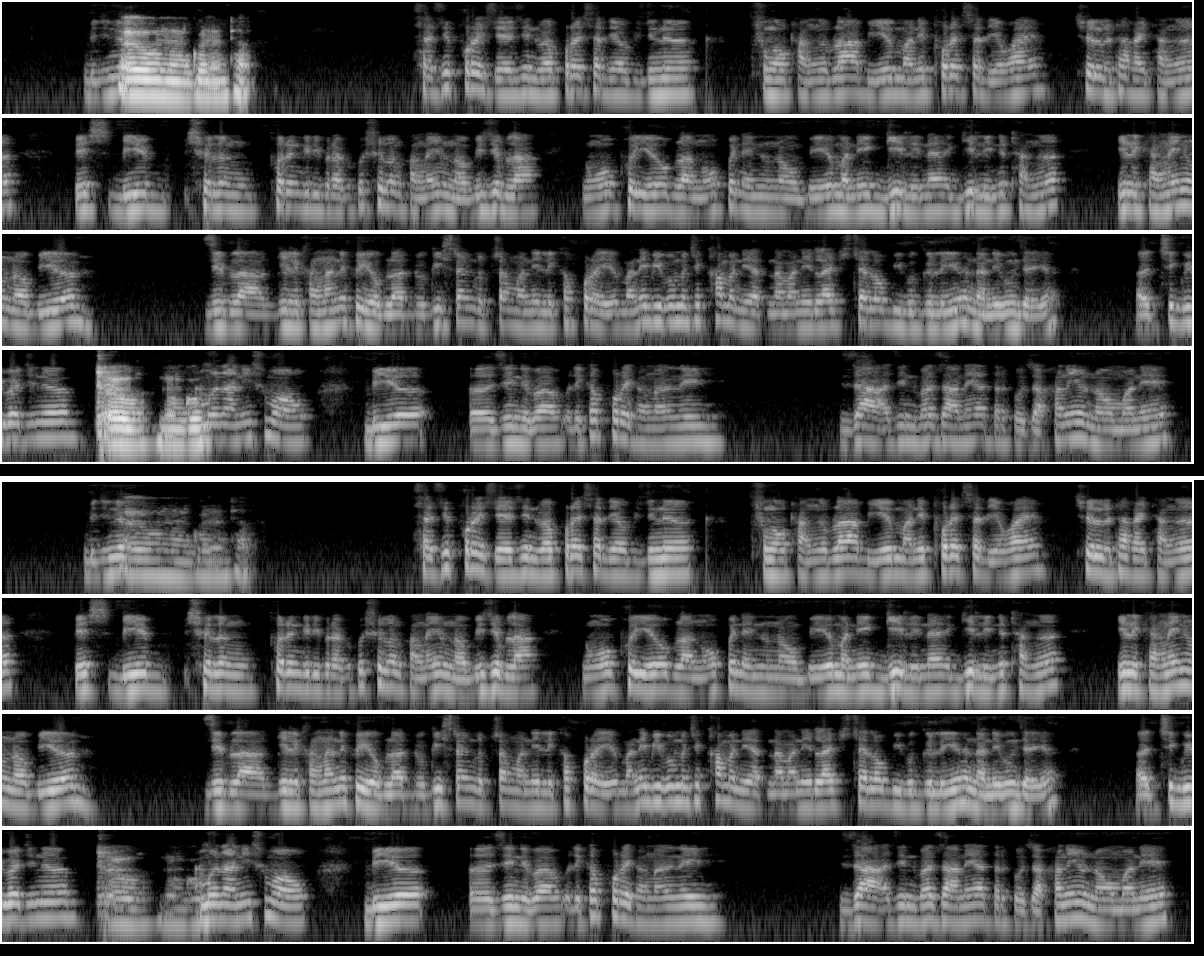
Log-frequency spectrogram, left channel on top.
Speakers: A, on the right; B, on the left.
A: बिदिनो
B: औ नंगौ नोंथां
A: सासे फरायसाया जेनेबा फरायसालियाव बिदिनो फुङाव थाङोब्ला बियो माने फरायसालियावहाय सोलोंनो थाखाय थाङो बेस बियो सोलों फोरोंगिरिफोरा बेखौ सोलोंखांनायनि उनाव बे जेब्ला न'आव फैयो अब्ला न'आव फैनायनि उनाव बेयो माने गेले गेलेनो थाङो गेले खांनायनि उनाव बियो जेब्ला गेलेखांनानै फैयो अब्ला दुगैस्रां लोब स्रां माने लेखा फरायो माने बेबो मोनसे खामानि आरो ना माने लाइफ स्टाइलाव बेबो गोलैयो होननानै बुंजायो थिग बेबायदिनो
B: औ नंगौ
A: मोनानि समाव बियो जेनेबा लेखा फरायखांनानै जा जेनेबा जानाय आदारखौ जाखांनायनि उनाव माने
